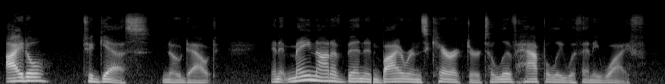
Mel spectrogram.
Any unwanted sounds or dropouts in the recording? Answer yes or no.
yes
